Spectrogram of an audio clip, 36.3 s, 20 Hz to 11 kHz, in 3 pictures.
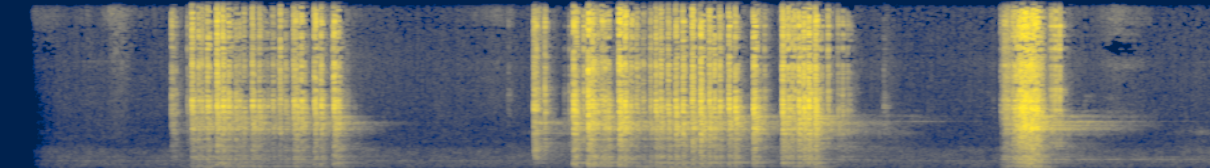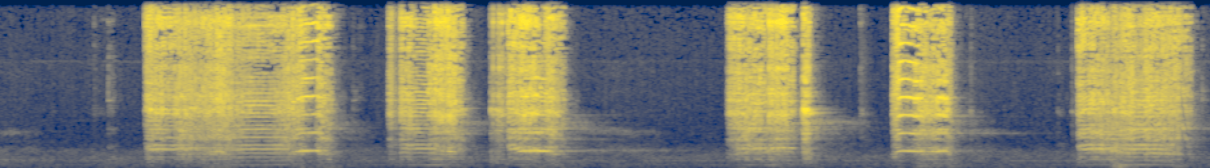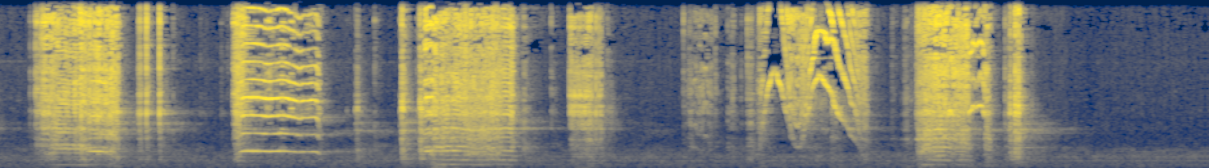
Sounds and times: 10.1s Spring metal grind squeak 11.2s
13.6s Spring metal grind squeak 18.0s
19.4s Spring metal grind squeak 22.0s
22.9s Spring metal grind squeak 26.0s
26.6s Spring metal grind squeak 30.4s
31.1s Spring metal grind squeak 34.8s

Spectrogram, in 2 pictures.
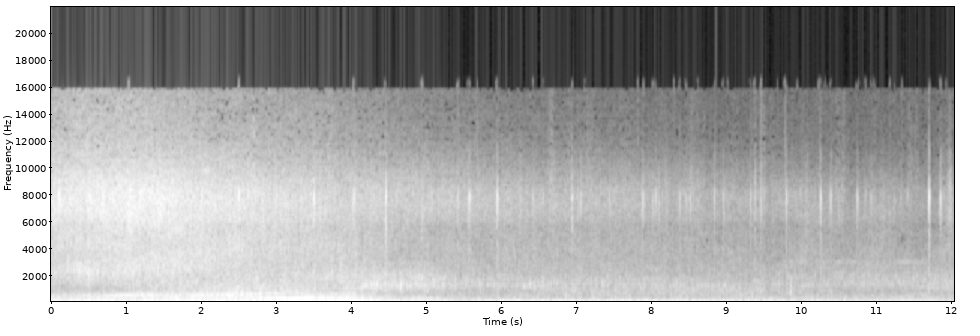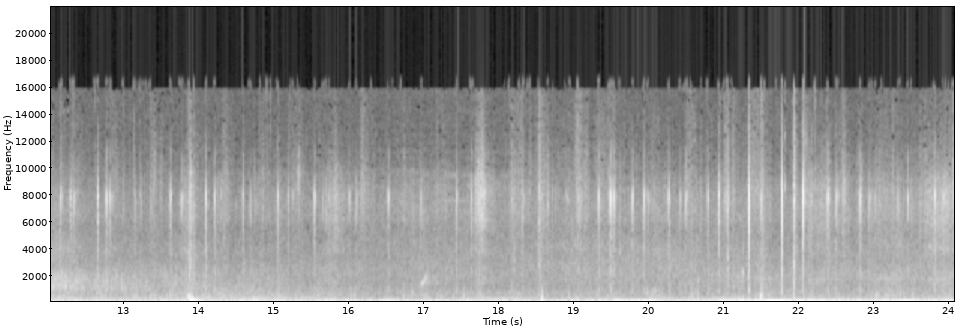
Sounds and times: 0.0s cars passing by 24.0s

